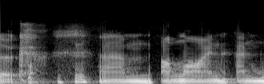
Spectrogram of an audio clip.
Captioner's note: laughs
